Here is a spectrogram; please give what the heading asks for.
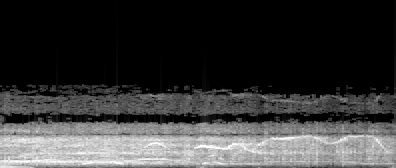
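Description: A studio audience cheers and whoops over steady applause, a dense, loud roar of many voices with rising shouts layered on top, sustained throughout without a break.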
